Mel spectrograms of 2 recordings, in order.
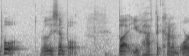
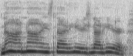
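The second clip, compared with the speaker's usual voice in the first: much higher, louder denial; imitated shouting back; 7 dB louder than usual. Friends covering for him to his mom, mock yelling back. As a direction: call it back across a distance.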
